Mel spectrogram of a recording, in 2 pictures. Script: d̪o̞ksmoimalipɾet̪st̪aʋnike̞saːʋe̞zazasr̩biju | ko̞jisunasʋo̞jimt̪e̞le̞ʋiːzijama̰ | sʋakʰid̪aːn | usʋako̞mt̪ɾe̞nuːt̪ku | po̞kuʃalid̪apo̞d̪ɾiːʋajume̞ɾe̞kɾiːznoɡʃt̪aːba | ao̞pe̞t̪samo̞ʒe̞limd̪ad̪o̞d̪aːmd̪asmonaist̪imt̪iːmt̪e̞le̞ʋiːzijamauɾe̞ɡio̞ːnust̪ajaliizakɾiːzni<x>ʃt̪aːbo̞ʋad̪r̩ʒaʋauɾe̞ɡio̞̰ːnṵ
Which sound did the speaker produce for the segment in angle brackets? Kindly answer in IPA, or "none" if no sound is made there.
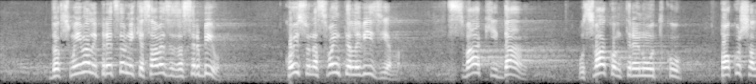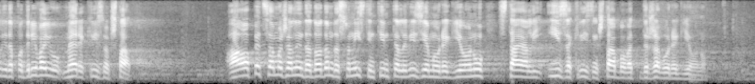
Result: x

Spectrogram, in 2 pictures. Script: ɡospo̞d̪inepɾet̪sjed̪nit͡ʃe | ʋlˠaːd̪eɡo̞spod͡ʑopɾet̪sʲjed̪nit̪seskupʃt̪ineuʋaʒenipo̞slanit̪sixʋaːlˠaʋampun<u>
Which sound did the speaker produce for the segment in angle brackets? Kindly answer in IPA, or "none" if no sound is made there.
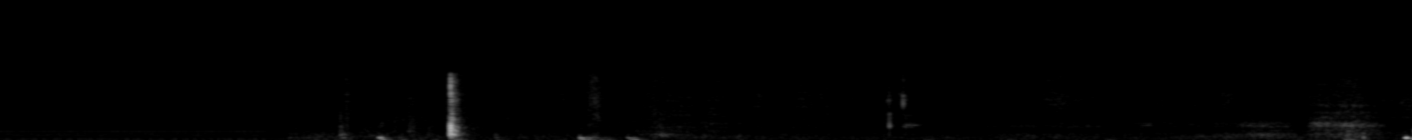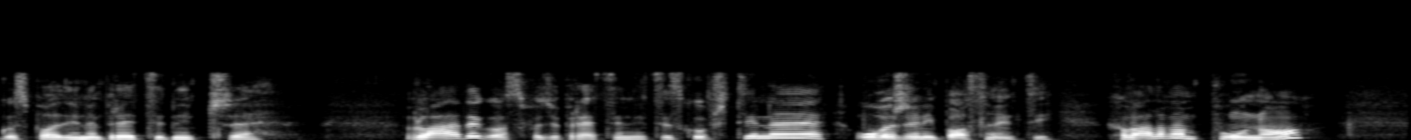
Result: o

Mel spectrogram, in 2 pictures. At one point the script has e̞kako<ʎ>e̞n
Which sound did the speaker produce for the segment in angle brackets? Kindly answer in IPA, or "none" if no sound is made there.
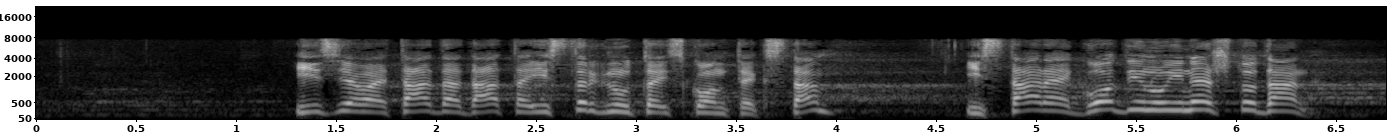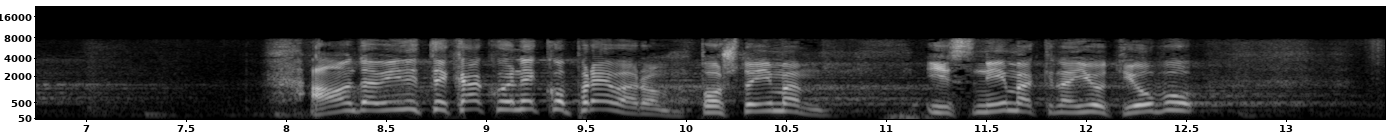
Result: j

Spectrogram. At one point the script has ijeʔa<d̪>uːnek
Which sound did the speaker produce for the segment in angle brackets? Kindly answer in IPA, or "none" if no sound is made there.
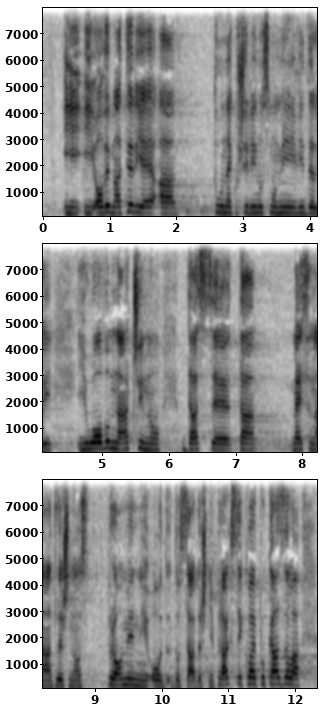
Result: t̪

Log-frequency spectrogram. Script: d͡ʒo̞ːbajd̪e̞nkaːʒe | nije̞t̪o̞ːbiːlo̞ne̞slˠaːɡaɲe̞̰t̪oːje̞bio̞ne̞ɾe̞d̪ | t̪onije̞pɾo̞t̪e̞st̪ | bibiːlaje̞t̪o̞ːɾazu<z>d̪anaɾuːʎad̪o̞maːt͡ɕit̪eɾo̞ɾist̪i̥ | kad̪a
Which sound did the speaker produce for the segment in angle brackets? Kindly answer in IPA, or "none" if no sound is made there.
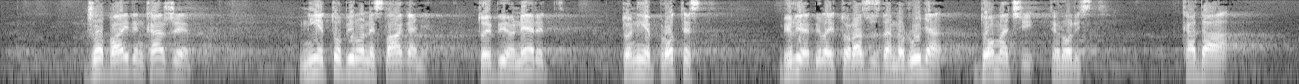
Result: z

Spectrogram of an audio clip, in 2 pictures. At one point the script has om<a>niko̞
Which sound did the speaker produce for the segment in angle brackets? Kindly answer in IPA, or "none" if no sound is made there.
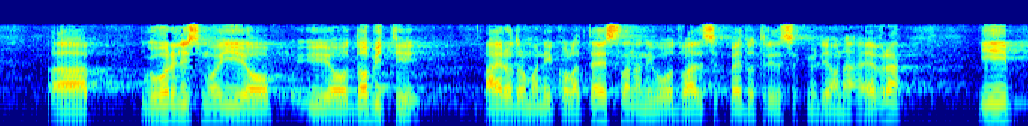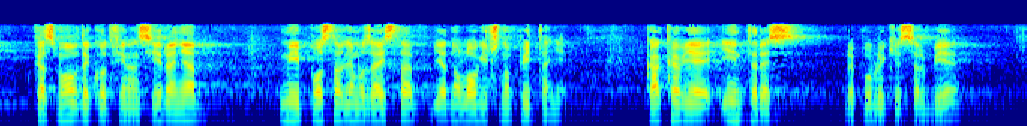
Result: a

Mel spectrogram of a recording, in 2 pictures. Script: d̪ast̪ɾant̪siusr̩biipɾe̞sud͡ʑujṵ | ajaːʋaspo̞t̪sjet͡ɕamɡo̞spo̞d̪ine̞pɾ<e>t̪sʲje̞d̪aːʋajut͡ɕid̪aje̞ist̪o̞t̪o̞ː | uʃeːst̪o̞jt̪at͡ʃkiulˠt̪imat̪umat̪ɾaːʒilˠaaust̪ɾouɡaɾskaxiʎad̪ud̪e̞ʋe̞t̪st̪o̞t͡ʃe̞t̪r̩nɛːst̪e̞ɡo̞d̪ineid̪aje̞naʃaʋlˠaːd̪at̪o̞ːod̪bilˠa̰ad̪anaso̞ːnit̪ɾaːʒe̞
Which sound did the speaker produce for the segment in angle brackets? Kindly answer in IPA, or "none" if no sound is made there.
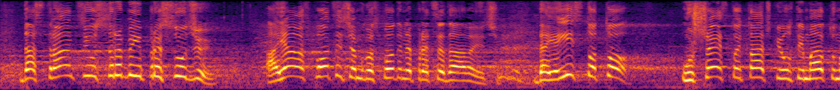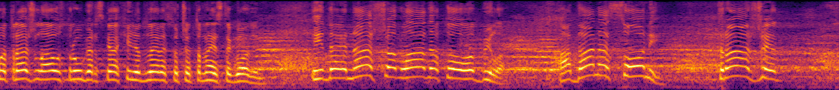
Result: e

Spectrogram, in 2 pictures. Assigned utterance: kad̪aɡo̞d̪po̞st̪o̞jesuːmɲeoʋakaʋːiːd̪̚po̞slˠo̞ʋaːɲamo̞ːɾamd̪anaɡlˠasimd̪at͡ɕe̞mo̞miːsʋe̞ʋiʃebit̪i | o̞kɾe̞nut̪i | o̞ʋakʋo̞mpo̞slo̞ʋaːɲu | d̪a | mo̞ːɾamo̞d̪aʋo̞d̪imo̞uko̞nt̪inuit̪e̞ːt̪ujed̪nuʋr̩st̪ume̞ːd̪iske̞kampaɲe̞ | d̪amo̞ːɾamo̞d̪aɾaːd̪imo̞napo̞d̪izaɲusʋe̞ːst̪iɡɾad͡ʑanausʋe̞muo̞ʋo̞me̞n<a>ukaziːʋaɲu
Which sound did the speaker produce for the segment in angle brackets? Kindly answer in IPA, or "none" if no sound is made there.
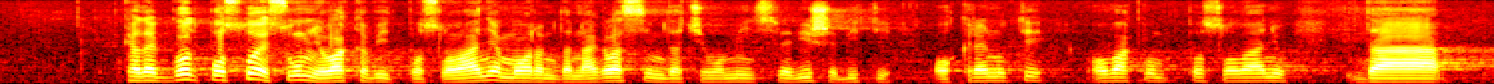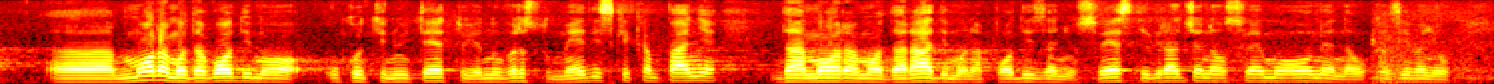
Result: a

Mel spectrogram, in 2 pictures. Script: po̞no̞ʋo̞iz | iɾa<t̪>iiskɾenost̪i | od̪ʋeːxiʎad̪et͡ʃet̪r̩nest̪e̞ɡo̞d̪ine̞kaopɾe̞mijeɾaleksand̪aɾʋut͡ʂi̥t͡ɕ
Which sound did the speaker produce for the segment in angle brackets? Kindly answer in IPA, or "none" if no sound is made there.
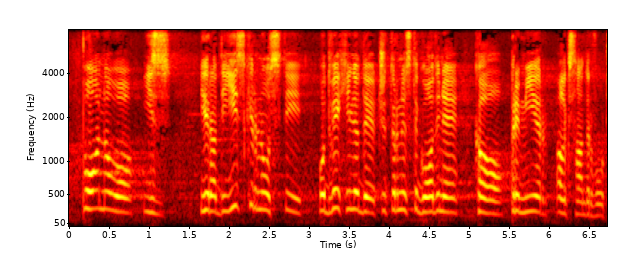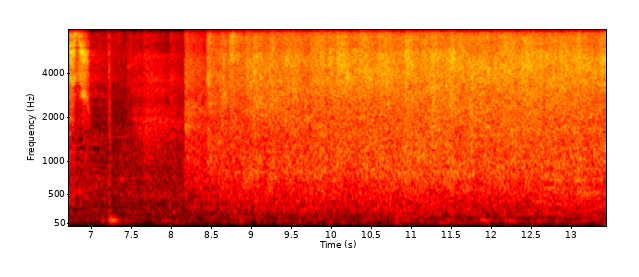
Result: d̪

